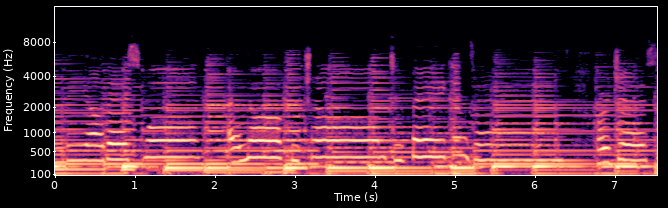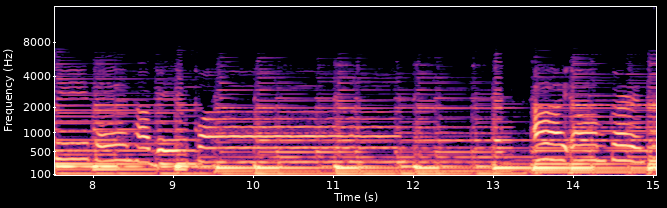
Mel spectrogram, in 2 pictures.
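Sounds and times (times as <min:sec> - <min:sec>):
woman singing: 0:00.0 - 0:12.7, 0:13.5 - 0:15.0
strummed acoustic guitar: 0:00.0 - 0:15.0.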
